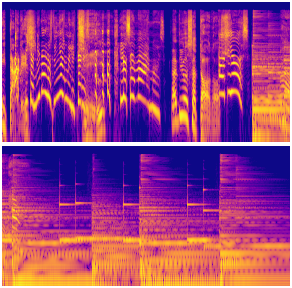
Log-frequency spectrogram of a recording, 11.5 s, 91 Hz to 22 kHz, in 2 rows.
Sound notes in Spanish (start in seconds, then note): 5.0 música suave; 5.5 suspiros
